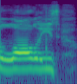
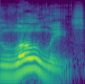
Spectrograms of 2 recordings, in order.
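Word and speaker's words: lolis: He's talking about how lollies are basically if you like Sorry, I was directly corrected by the Pippa Pipkins. It is lolies with a long O because it is based off the book Lolita.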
